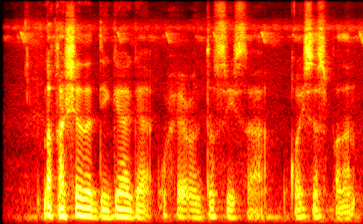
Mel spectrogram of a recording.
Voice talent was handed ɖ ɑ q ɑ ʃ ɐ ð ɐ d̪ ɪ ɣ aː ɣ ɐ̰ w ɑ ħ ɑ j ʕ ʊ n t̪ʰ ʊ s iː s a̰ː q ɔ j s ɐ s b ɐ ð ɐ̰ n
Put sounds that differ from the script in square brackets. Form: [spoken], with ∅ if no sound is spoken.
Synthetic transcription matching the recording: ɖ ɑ q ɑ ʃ ɐ ð ɐ d̪ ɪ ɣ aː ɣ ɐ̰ w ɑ ħ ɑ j ʕ ʊ n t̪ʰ ʊ s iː s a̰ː q ɔ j s ɐ s b ɐ ð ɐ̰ n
